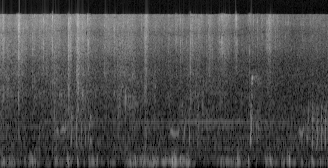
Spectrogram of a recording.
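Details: On California's central coast, male wild turkeys battle for dominance, giving steady low pulsing notes throughout, with a few short higher chirps overhead.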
